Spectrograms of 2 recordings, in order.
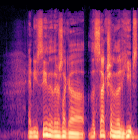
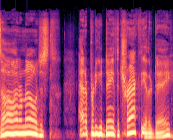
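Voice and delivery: much higher, louder, friendly creature voice; cheery snooze monster; 9 semitones higher, 6 dB louder than usual. Acted. Snooze monster greeting Pat with a high, chummy voice. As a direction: greet him like an old buddy, high and bright.

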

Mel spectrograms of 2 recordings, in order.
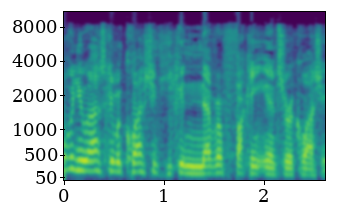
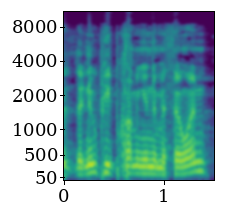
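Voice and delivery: ordinary talk, nothing marked

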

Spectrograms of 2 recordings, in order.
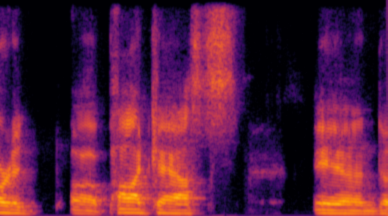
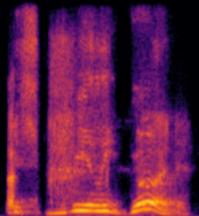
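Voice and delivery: higher, swooping retold praise; imitating wife's enthusiasm; 5 semitones higher, 3 dB louder than usual. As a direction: mimic an enthusiastic recommendation, pitch swooping up. Wife's praise quoted in retold exchange.

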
